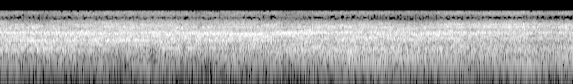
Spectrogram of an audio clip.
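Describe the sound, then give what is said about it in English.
Airplane engine throttling up for a steep climb, a loud, steady roaring drone that fills the whole clip with no talk over it. “Okay, I'll open the throttle and stick her nose up.”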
